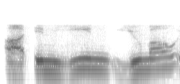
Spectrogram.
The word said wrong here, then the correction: Inyene Umoh: It's Inyene Umoh.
